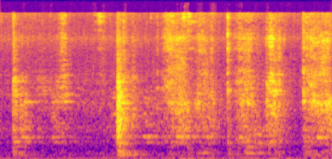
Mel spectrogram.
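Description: A metal lid lifted off a cooking pot of stem-and-potato curry (data alu chachchari) clinks and scrapes in a few quiet, close clatters of cookware.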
